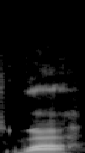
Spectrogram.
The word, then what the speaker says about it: Roy: Wah. It's a hockey reference. Patrick Wah, the goalie. Gotcha. Yes. Yes. Wah. I think a lot of people called Patrick Wah before Waugh.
